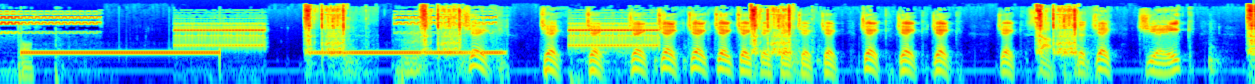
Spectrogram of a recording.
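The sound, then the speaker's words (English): A British telephone ringing tone sounds as two long, steady tonal rings separated by a brief pause, followed by voices talking over quieter tone fragments and a few more short bursts. “British phones have a different tone when you call them.”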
